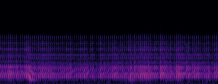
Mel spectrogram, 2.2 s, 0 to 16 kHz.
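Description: Schaub-Lorenz Touring 30 transistor radio's loudspeaker giving a steady buzzing hum with many overtones as the tuning knob is turned between stations.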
